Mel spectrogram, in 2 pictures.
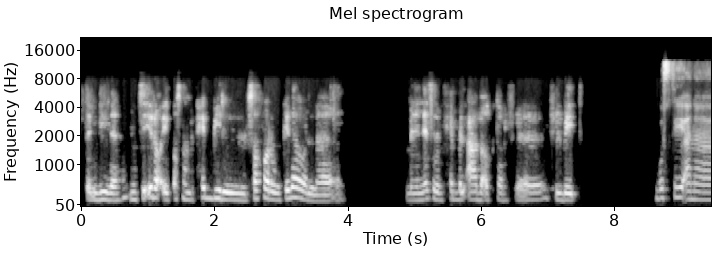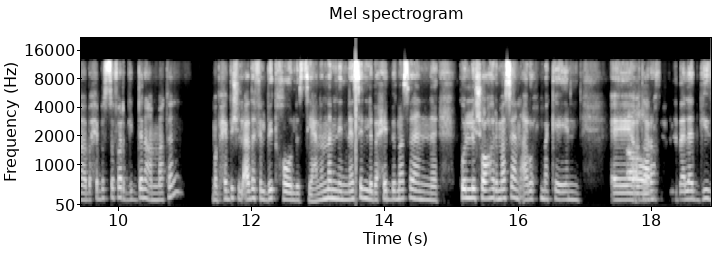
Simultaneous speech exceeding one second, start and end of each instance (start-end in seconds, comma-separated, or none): none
